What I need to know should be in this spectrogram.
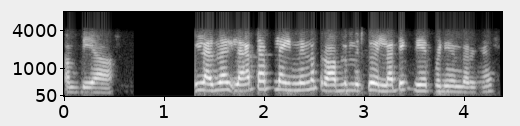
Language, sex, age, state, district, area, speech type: Tamil, female, 18-30, Tamil Nadu, Tirunelveli, rural, conversation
